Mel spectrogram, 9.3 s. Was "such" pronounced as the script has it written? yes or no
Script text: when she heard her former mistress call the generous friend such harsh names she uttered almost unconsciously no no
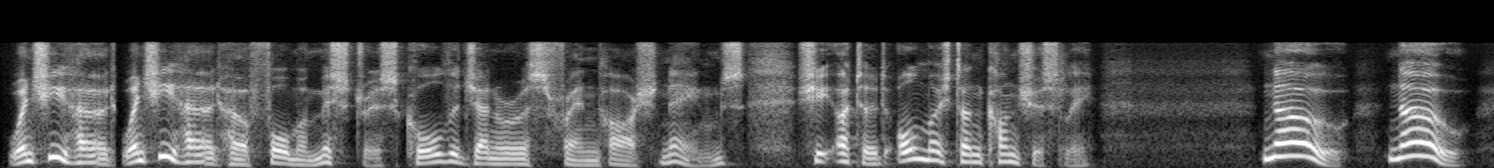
no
